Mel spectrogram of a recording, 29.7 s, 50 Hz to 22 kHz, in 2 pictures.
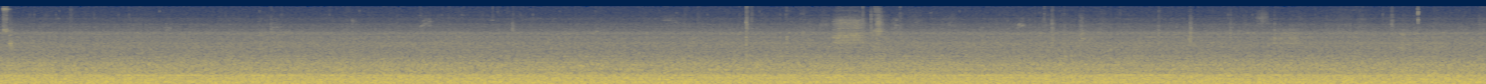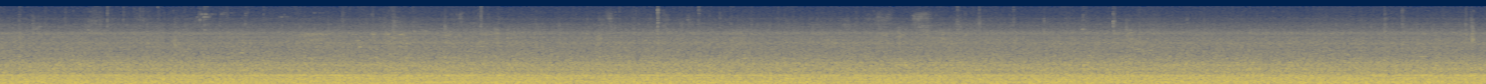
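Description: Steady cabin noise inside an Airbus A320-216 on approach with flaps and slats extended, heard from a seat over the wing: the CFM56-5B engines and the rush of air over the wing, with a steady hum running through it.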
